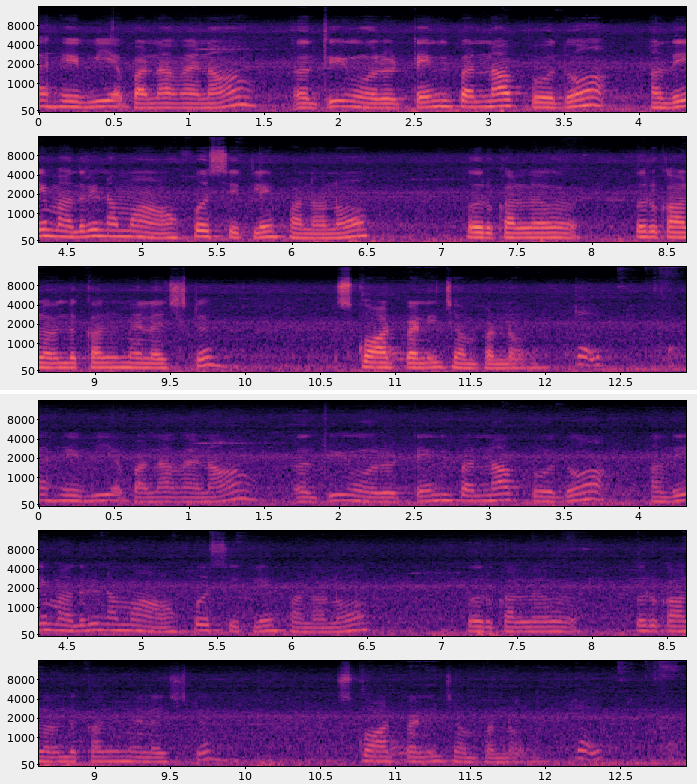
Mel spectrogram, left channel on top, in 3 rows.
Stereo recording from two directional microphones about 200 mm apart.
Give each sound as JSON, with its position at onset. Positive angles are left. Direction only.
{"t": 0.2, "sound": "speech", "side_deg": 25}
